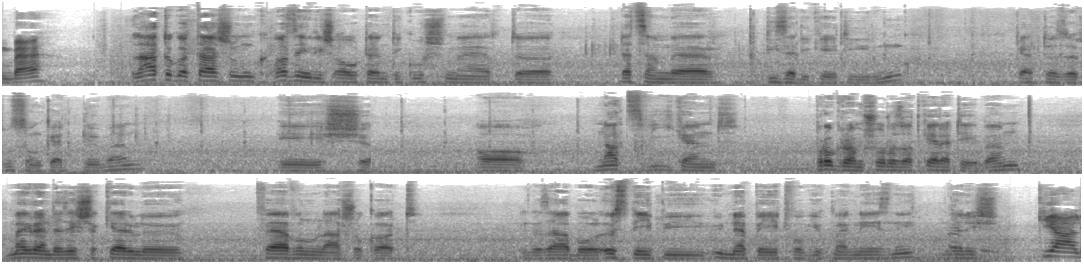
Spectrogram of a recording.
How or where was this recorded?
outdoors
